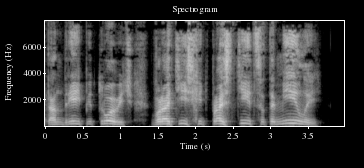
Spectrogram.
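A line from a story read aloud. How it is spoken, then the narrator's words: Terrified sudden cry. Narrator (Russian): Смертельно испуганная, вдруг закричала ему вслед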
